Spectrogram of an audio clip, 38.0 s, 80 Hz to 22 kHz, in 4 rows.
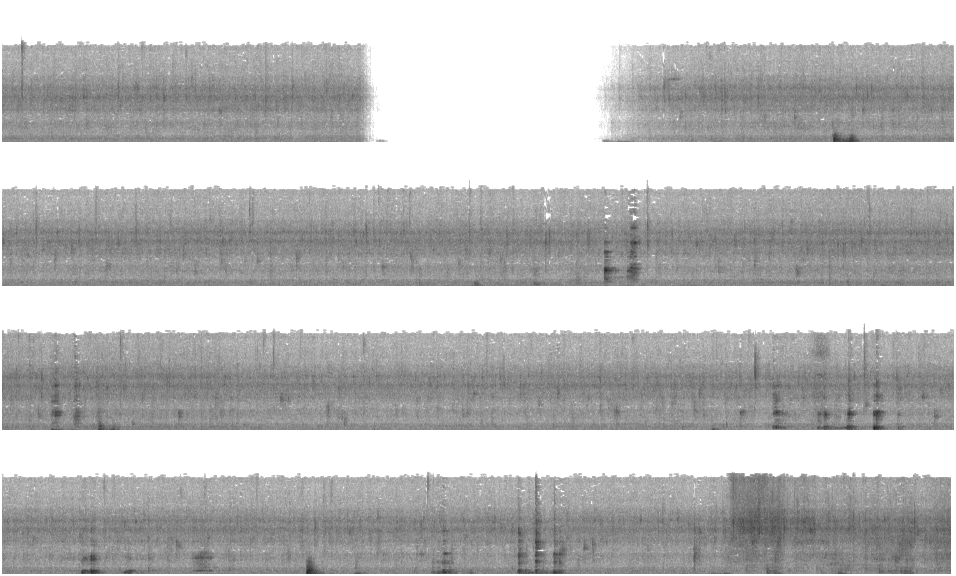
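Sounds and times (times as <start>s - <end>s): onions sizzling in oil: 0.0s - 3.7s, 6.1s - 38.0s
knocks against pan: 8.3s - 8.6s.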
